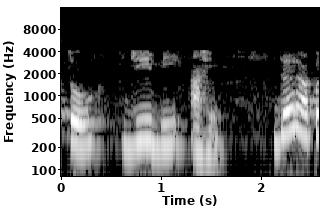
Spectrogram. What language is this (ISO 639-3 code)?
mar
